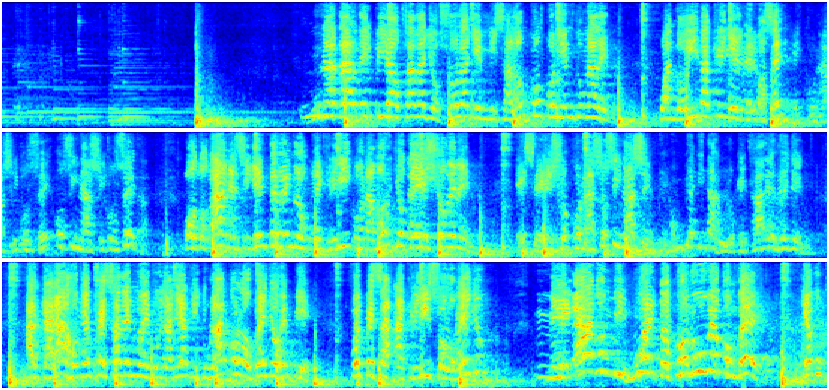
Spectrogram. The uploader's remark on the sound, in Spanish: En directo desde el Gran Teatro Falla de Cádiz.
